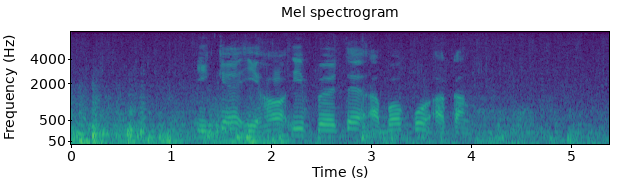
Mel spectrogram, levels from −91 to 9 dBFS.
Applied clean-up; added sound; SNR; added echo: none; Thunder / Rain; -2 dB; none.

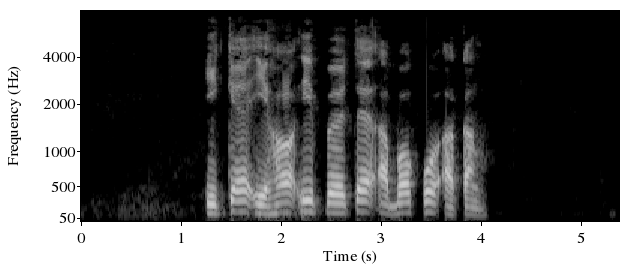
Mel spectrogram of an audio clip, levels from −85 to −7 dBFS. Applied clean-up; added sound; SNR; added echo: none; none; none; none.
